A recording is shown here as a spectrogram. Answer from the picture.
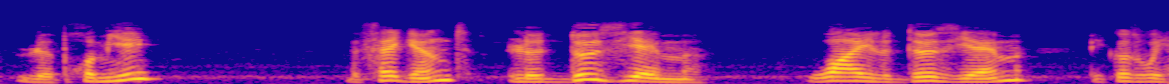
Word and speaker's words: deuxième: You can hear that here in deuxième that the letter X is like is pronounced like a Z, deuxième actually.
